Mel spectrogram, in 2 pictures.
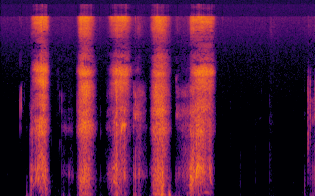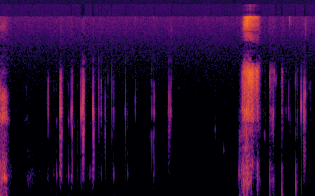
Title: Allergies in full , just bought some flowers and can't stop sneezing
